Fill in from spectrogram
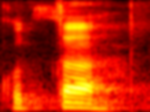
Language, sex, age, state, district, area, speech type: Hindi, male, 30-45, Uttar Pradesh, Chandauli, urban, read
